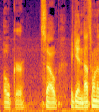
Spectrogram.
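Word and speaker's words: Oquirrh: but the the area the neighborhood is called ochre so again that's one of those funny words how do you pronounce that o q u i r h is ochre so out here in this area um you've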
